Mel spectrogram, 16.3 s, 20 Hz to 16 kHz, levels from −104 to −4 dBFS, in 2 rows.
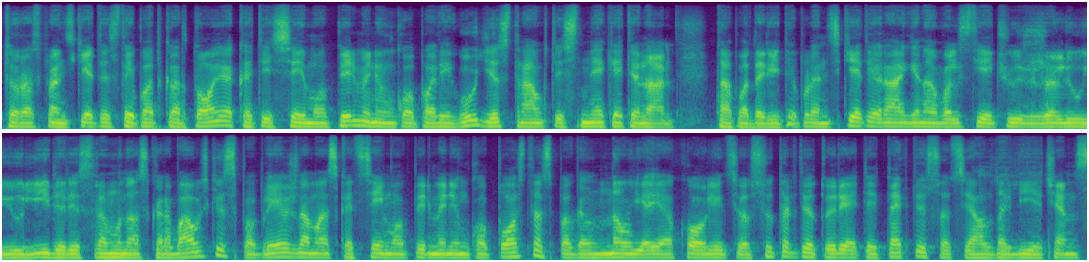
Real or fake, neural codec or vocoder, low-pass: fake; codec, 44.1 kHz, 2.6 kbps, SNAC; 14.4 kHz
